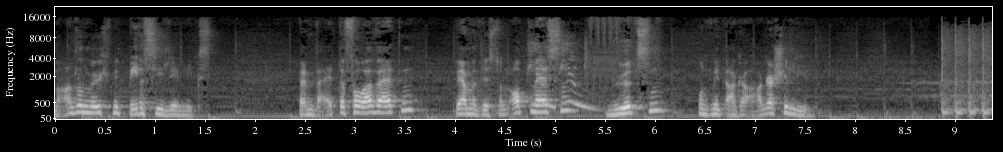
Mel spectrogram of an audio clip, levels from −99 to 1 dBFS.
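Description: At 0.83 to 0.87 s the audio lurches forward: compressed frames were skipped, roughly a tenth of a second of material simply never plays, likely because the decoder threw out damaged frames or they were missing. The jump size fits whole frames of about 10 ms each. Another, slightly shorter skip hits at 7.49 s.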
